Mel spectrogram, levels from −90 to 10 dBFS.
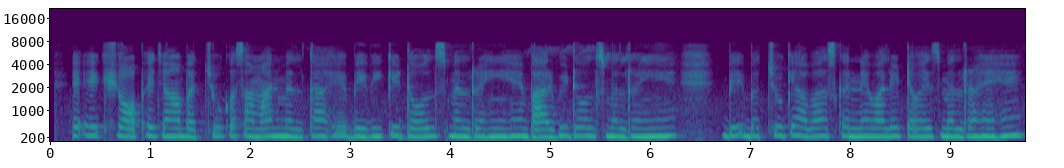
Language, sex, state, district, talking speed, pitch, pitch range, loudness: Hindi, female, Uttar Pradesh, Jalaun, 190 wpm, 240 Hz, 235-255 Hz, -37 LUFS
